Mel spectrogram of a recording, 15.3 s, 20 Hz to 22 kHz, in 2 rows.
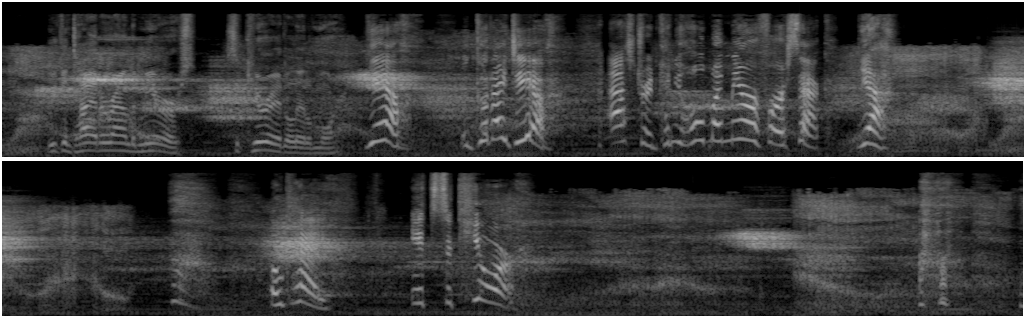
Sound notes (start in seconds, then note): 12.2 screams; 14.3 laughs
